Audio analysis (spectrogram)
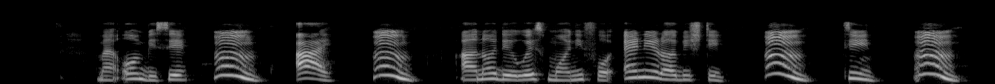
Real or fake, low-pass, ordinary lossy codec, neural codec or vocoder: fake; 7.2 kHz; none; vocoder, 44.1 kHz, 80 mel bands, Vocos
